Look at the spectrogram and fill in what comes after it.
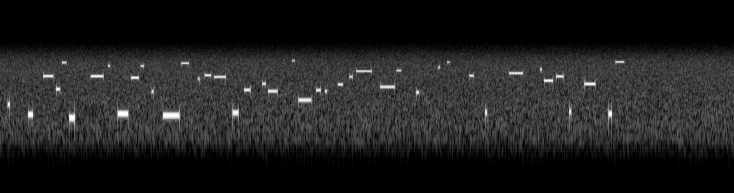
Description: Electronic bleeps of random pitch and length, with radio static. There is no code.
